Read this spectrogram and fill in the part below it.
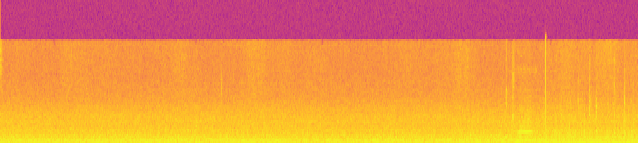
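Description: Water sprays and drums against a car's windscreen.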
